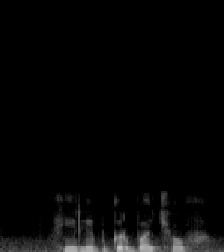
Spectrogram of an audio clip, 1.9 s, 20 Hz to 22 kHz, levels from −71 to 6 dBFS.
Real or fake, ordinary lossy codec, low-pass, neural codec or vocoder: real; none; 5.4 kHz; none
